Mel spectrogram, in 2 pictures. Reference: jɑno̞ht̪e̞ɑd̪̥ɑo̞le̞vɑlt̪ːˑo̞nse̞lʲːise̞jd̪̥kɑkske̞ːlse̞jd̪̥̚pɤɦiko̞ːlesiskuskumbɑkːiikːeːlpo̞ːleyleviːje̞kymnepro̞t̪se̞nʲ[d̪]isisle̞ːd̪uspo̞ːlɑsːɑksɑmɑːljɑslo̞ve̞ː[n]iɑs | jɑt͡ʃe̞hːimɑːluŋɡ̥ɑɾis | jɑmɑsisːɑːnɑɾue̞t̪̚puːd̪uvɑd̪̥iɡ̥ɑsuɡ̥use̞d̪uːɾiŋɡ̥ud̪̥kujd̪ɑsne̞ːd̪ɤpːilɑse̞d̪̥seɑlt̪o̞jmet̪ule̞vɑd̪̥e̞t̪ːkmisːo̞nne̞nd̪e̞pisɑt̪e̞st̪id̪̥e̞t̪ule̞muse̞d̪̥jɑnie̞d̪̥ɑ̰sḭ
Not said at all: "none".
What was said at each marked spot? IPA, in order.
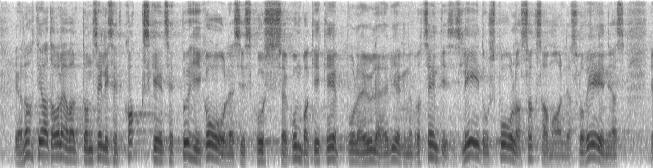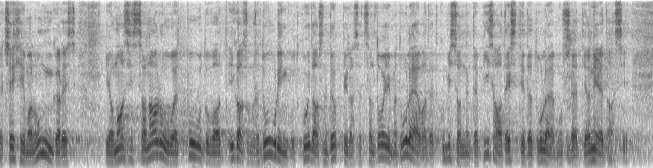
d̪, n

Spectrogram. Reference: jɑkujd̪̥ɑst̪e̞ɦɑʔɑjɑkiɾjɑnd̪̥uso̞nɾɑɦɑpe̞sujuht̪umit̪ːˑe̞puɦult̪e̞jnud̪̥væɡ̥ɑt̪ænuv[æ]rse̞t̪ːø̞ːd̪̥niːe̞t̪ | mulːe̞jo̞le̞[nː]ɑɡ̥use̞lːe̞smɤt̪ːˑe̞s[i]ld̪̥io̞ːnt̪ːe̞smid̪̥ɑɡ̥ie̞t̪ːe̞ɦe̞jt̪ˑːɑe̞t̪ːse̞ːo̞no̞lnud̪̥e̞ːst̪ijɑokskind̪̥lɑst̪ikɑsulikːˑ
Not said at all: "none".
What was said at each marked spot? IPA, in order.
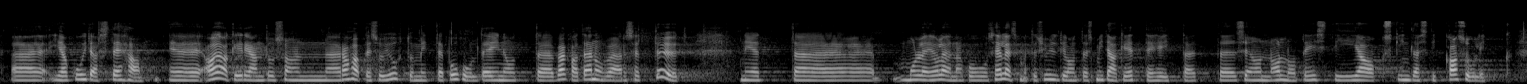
æː, n, y

